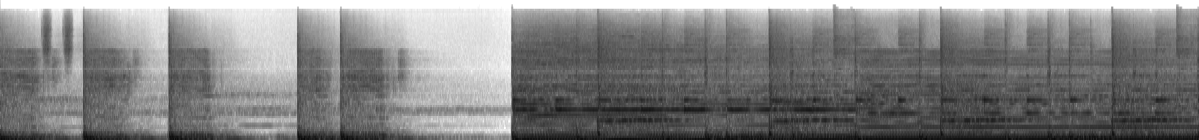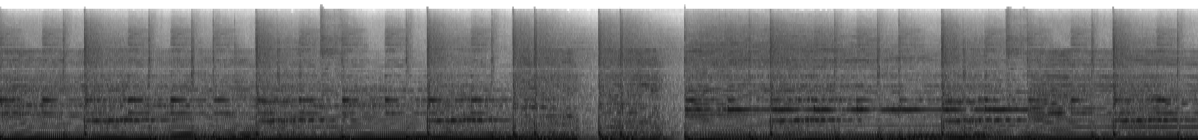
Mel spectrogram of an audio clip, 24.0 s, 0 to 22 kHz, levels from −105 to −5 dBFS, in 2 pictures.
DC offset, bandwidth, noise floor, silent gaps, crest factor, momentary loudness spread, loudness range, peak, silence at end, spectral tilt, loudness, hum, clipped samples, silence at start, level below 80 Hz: under 0.1%; 14.5 kHz; -55 dBFS; none; 14 dB; 6 LU; 6 LU; 0 dBFS; 0 s; -5 dB/octave; -17 LUFS; none; under 0.1%; 0 s; -18 dBFS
